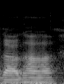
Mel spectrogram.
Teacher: वहीं कंठ से का बोला जाता है, खा बोला जाता है, गा, घा।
